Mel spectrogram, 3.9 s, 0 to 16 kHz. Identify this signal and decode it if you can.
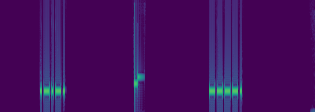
Morse code, heard as a keyed tone, about 48 wpm, 700 Hz. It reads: <AR> 9
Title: Single Character (Letter:Number:Punctuation:Prosign) Alt 50wpm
